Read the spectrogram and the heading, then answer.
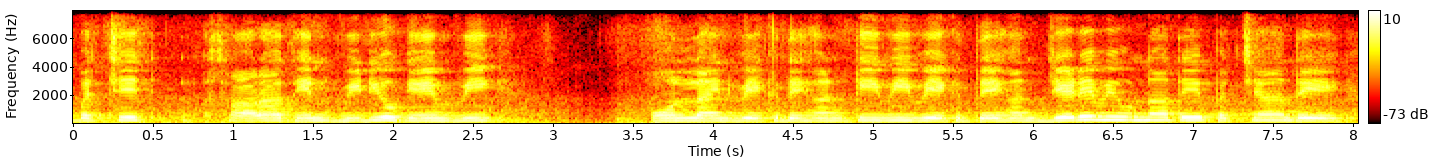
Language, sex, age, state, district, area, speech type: Punjabi, female, 45-60, Punjab, Fazilka, rural, spontaneous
